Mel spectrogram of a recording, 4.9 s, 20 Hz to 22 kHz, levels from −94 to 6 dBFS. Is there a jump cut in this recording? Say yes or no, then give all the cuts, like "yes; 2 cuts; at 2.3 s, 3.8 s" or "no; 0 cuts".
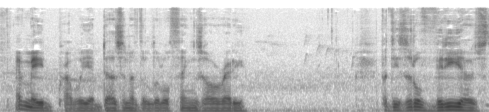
no; 0 cuts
